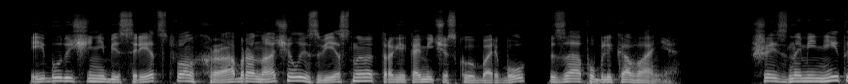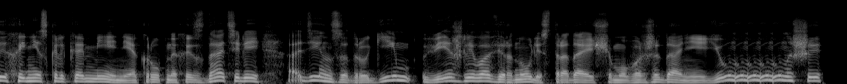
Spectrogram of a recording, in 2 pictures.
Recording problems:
audio stuttering; at 16 s

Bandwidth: 18.5 kHz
